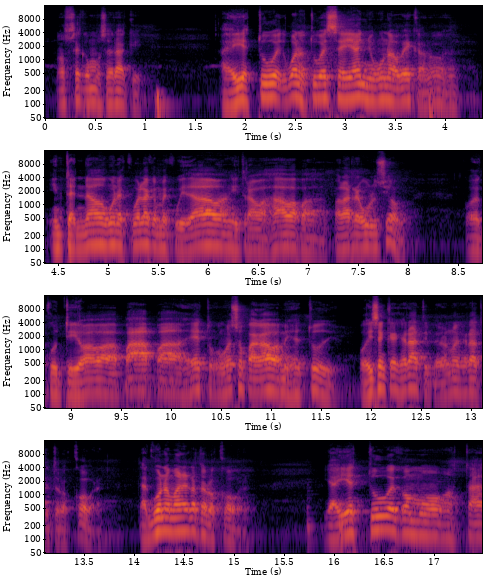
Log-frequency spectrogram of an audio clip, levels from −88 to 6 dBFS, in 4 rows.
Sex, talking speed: male, 200 wpm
